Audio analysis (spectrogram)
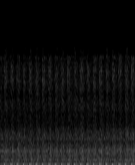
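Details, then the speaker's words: Used Kohler engine swapped into riding lawnmower replacing blown Briggs & Stratton, first run: even steady chuffing, no knock or miss; normal running, surging appeared later with deck on, suspected filter. "There's no knocking."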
